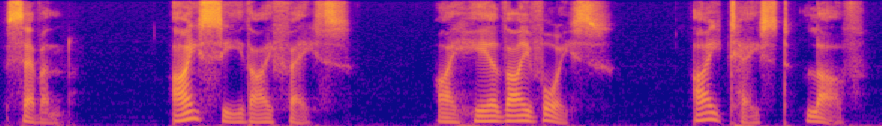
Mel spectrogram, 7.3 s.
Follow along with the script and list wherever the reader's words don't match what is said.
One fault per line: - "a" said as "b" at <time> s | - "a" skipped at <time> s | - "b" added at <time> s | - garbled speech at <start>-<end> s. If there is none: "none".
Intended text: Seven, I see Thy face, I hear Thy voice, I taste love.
none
